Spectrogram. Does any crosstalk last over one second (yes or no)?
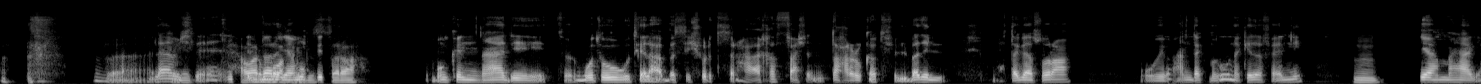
yes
